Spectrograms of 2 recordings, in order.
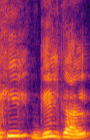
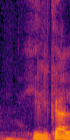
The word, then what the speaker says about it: Gilgal: lado oriental de Jericó Espero que esté pronunciando Esa esa ciudad bien gilgal es lo que creo que se pronuncia y aquellas doce piedras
